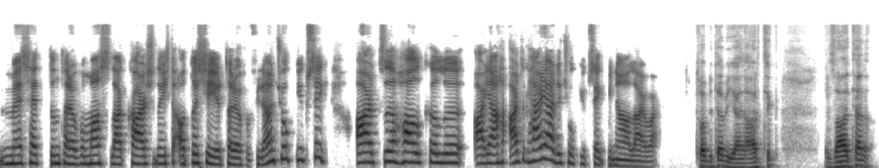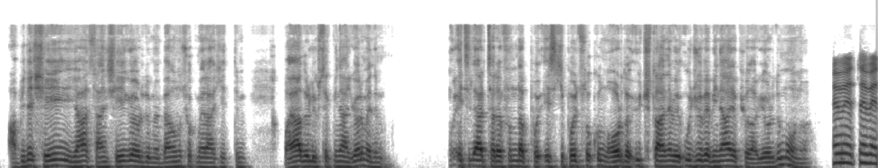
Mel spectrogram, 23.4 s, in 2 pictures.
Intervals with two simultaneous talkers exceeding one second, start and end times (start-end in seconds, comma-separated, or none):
none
